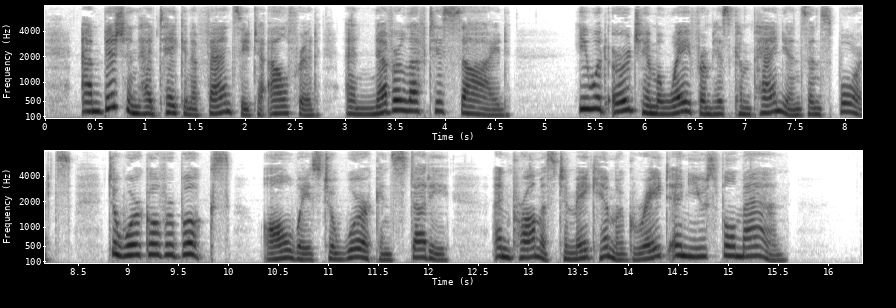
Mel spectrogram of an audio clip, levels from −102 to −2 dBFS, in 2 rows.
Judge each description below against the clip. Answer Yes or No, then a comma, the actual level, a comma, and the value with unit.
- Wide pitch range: Yes, wide, 6.7 semitones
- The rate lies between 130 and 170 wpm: Yes, average, 150 wpm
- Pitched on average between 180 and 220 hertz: Yes, high, 190 Hz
